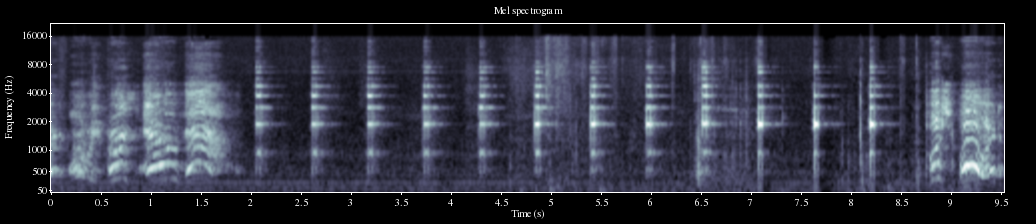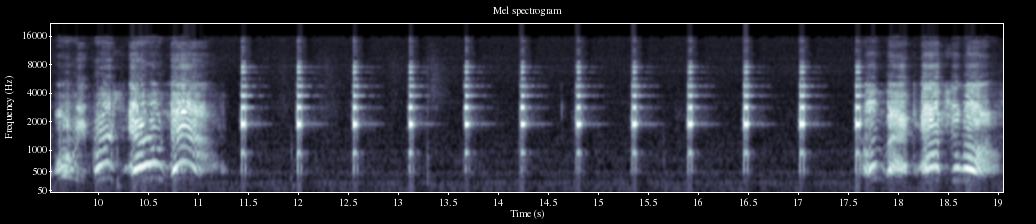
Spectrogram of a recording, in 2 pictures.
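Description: Battery-powered toy Hummer H2's small electronic speaker playing its sound effects: warbling electronic chirps, then a long run of short regular beeps about two to three a second, with another burst of warbling about halfway through.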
